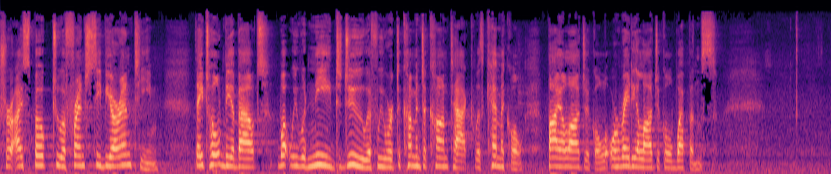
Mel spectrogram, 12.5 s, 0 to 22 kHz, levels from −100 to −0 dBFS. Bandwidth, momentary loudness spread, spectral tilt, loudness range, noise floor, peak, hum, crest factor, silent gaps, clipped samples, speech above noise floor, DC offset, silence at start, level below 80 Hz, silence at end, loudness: 16.5 kHz; 10 LU; -4 dB/octave; 2 LU; -49 dBFS; -2 dBFS; none; 20 dB; none; under 0.1%; 29 dB; under 0.1%; 0 s; -56 dBFS; 1.15 s; -20 LUFS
